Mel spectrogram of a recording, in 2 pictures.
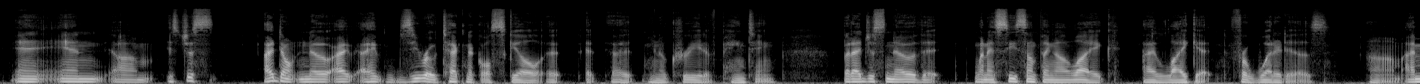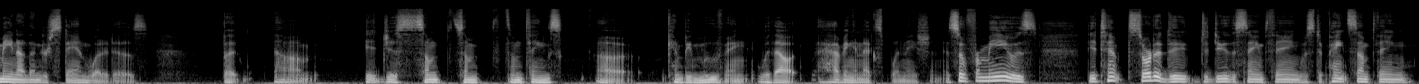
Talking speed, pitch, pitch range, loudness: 175 wpm, 110 Hz, 100-125 Hz, -22 LUFS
